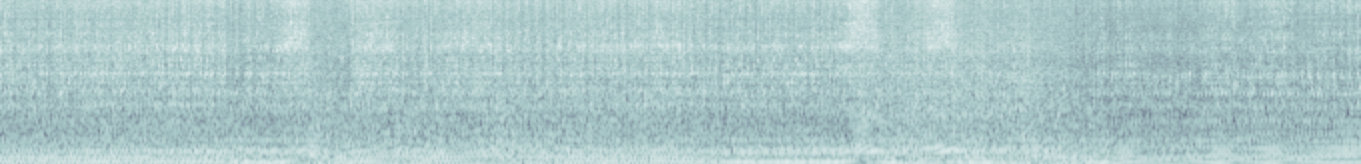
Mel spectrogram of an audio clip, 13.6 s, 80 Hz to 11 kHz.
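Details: Renault R10 after 20+ years sitting: steady even idle with two clean rev-ups, no misfire or knock; no blue exhaust smoke, running healthily.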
